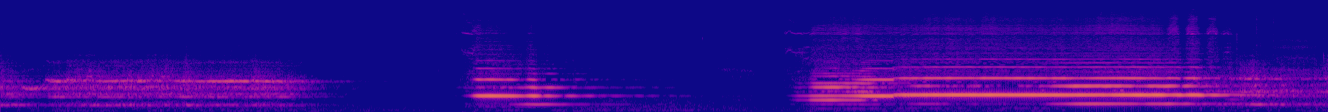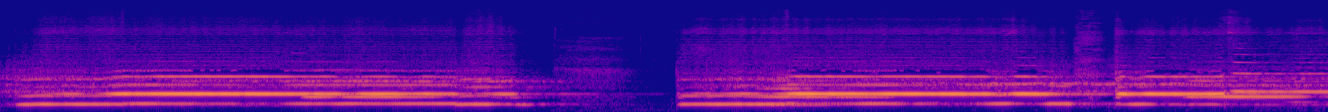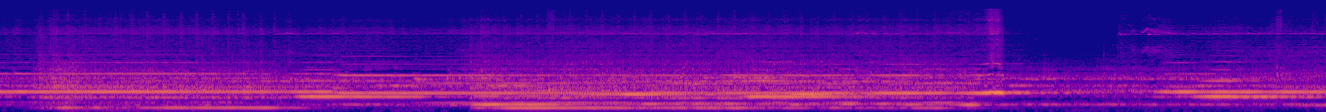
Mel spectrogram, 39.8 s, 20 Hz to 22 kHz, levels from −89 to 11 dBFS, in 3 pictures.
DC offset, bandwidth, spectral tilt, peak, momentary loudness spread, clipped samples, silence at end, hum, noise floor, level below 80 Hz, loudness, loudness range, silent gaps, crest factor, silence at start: under 0.1%; 11.5 kHz; -6.5 dB/octave; -12 dBFS; 18 LU; under 0.1%; 0 s; none; -87 dBFS; -82 dBFS; -26 LUFS; 16 LU; none; 14 dB; 0.3 s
